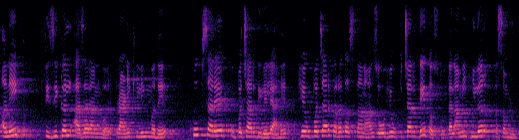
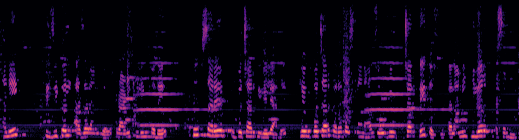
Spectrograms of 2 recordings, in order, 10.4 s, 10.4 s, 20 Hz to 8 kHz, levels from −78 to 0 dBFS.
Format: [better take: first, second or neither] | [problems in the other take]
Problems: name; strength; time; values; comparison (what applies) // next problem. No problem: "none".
first | noise reduction (classical method spectral subtraction)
